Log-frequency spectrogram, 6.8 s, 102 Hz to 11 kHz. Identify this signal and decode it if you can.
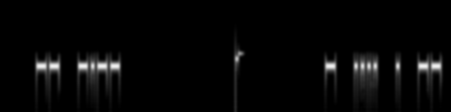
Morse code, heard as a keyed tone, about 25 wpm, spaced as for 18 wpm, 690 Hz. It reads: MY THEM
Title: 2x Character Spacing - Top 100 Words - 25wpm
